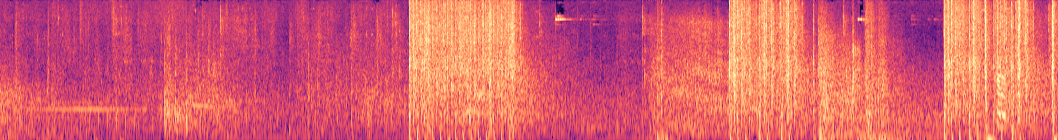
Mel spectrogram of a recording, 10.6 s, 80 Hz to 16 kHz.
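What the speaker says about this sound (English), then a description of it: "Wow, nice sniper shot." Gunfire in the video game Battlefield 4 comes as repeated sharp bursts and rattling volleys, including sniper rifle shots, loud and dense over several seconds with faint background game noise.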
